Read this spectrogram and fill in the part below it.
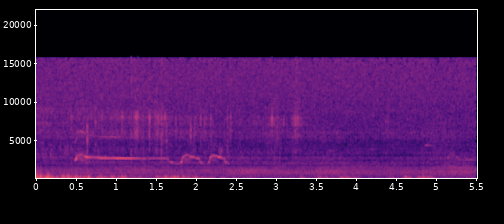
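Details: Red kite calling in flight: a long thin whistle followed by two quick wavering looped notes, against steady low wind noise.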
